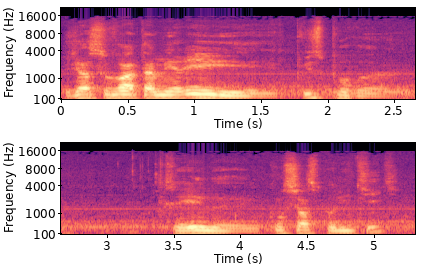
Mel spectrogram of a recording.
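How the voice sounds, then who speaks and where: Low-voiced man from the Central African Republic, soft introduction, far from mic, noisy room. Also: normal speed. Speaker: participant introducing himself. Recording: distant mic, noticeable room noise.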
